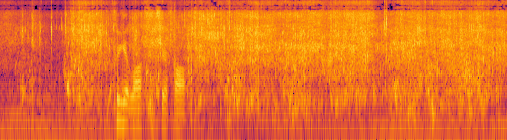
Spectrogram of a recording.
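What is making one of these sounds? Feet splash and slosh through shallow water.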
